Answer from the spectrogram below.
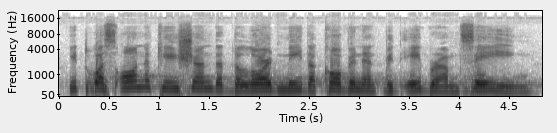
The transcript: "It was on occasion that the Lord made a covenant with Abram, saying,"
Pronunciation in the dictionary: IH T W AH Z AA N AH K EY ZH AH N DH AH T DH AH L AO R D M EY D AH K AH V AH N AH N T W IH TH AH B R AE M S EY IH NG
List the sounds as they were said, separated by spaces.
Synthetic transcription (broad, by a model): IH T W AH S AA N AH K EY SH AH N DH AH T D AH L AO R D M EY D AH K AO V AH N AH N T W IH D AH B R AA M S EY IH NG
